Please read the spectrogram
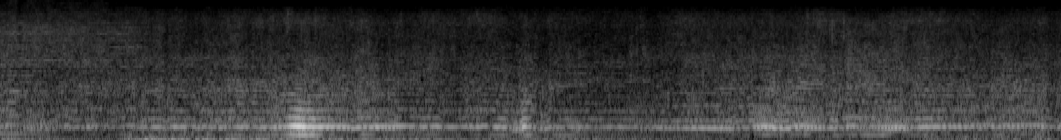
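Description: Honeybees buzzing: a steady, even drone of many wings, with a brief louder swell about a second and a half in as one bee comes close.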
